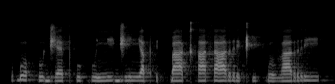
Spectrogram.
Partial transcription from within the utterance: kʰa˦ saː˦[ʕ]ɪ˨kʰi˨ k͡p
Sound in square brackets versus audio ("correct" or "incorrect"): incorrect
